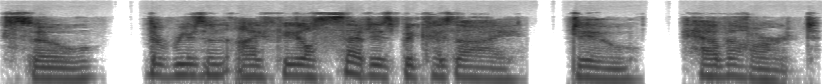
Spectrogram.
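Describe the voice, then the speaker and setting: A growling, put-on character voice at a moderate pace, with fairly even intonation and a dry, close sound with no echo. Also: woman, very deep, low pitch for a woman. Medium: comedy sketch.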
